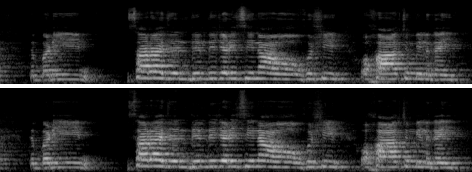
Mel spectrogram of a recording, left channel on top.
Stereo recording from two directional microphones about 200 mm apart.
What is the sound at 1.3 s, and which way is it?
A woman's voice, 15° left (ahead or behind).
